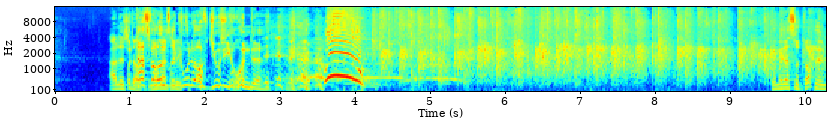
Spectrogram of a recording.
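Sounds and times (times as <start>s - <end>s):
speech: 0.7s - 4.5s, 9.6s - 10.2s
laughter: 2.7s - 5.0s
downloaded applause track: 3.7s - 10.2s.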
